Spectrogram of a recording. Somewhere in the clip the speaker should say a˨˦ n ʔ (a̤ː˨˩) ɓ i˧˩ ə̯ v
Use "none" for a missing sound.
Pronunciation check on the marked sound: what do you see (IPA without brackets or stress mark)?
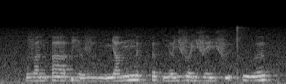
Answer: aː˧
